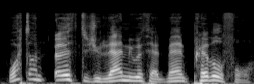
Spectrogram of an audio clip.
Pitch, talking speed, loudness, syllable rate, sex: 160 Hz, 285 wpm, -16 LUFS, 5.6 syllables/s, male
